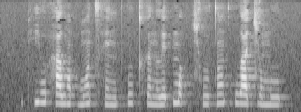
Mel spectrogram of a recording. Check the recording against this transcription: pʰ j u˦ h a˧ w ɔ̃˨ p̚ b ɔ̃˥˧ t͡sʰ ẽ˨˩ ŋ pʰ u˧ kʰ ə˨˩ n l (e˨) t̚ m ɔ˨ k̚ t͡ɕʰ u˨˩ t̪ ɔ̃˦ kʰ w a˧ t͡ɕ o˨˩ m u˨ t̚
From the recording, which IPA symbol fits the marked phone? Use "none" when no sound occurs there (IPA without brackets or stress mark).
e˦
